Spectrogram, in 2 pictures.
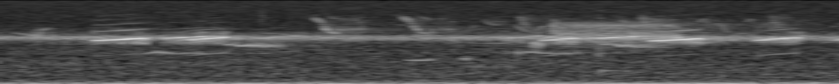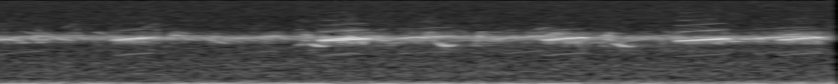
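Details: A really loud bunch of spring peepers: short, clear, upward-sliding peeps repeat every half second or so against a constant high-pitched chorus, with a brief noisy burst near two seconds.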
